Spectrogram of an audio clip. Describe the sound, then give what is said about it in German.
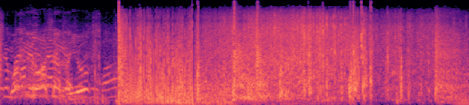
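An artillery shell explodes on impact in a combat zone where fighters are wounded: after a second of muffled voices comes a sudden sharp blast, then many loud cracks and bangs of gunfire in an irregular run to the end. “Dann schlägt eine Granate ein.”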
